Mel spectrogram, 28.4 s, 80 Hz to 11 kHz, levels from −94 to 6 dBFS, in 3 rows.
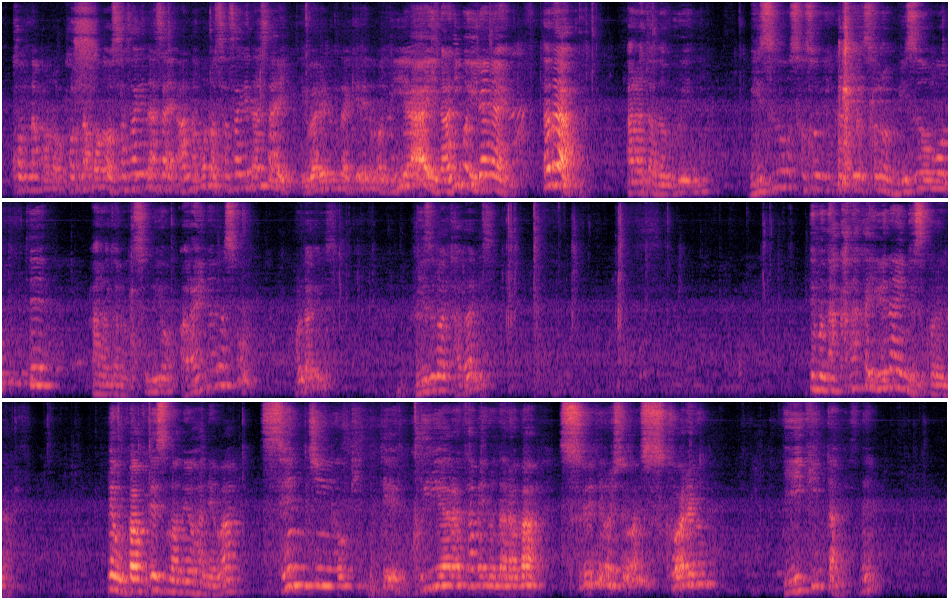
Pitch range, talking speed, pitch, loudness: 205-300 Hz, 320 characters per minute, 235 Hz, -26 LUFS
